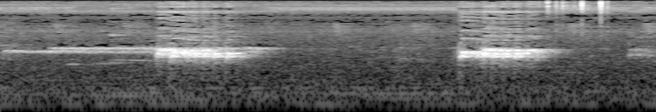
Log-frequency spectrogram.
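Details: Manggung song of a captive South Sumatran endemic zebra dove (perkutut): two sustained, even, resonant coos roughly three seconds apart, with a quieter lead-in tone and a few faint clicks.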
